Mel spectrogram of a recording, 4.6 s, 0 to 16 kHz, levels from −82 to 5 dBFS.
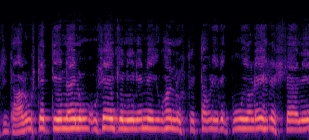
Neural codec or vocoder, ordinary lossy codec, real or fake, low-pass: vocoder, 44.1 kHz, 128 mel bands, Pupu-Vocoder; AAC, 48 kbps; fake; 14.4 kHz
